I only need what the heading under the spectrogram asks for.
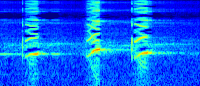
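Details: White-throated toucan from Brazil uttering three quick, loud yelps within about a second and a half, each sharply rising then dropping, ringing and slightly hoarse, over a steady thin high-pitched background drone.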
